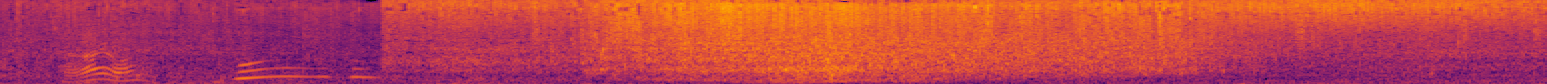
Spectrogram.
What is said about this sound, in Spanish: Hasta se percibe cómo las olas arrastran y devuelven la arena a la orilla.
